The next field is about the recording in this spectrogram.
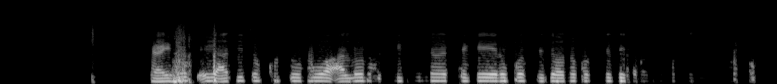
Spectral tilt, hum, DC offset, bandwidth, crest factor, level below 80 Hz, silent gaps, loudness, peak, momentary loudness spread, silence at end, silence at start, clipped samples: -11.5 dB/octave; none; under 0.1%; 4.6 kHz; 18 dB; -56 dBFS; 2.63-2.69 s, 3.87-3.92 s, 4.09-4.13 s, 4.53-4.58 s, 5.28-5.33 s, 5.94-6.05 s, 6.81-6.88 s; -22 LUFS; -4 dBFS; 14 LU; 0.25 s; 1.5 s; under 0.1%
